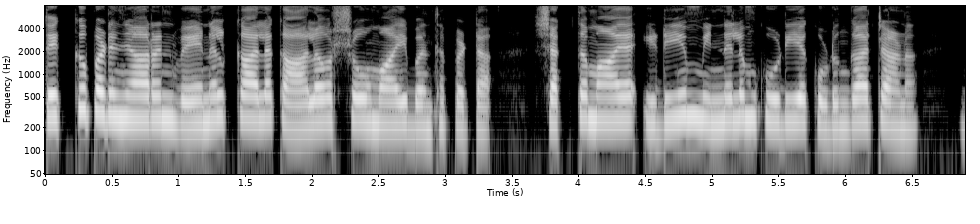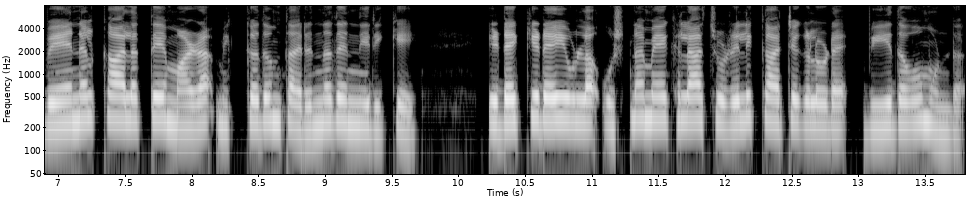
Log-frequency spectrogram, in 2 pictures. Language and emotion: Malayalam, neutral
